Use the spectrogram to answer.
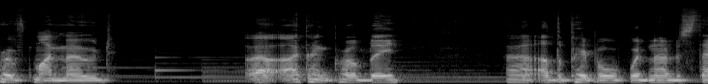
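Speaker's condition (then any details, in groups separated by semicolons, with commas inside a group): Friedreich's ataxia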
